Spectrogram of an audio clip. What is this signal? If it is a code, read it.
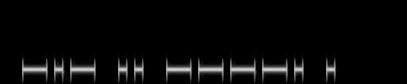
Morse code, heard as a keyed tone, about 15 wpm, 700 Hz. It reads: KI9E
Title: USA Callsign DE Callsign - 4 Characters - 15wpm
